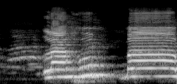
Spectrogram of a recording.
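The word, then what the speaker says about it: لَهُمْ مَا: Sedangkan kalau mim mati ketemu mim, maka dia bacanya harus di apa Nana? Didengung ya. Yang betul adalah bagaimana Pak Darul? Nah, masukin ke hidung suaranya.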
